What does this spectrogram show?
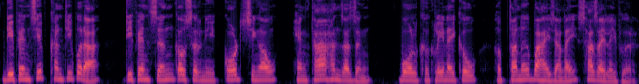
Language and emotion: Bodo, neutral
